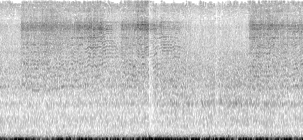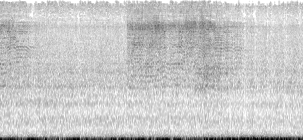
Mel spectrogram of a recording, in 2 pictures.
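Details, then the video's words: A fly struggling to survive after getting caught in a spider web in the corner of a workshop, in the morning sun. A steady low droning buzz continues throughout, with brief hissy bursts above it. "Überlebenskampf einer Fliege im Spinnennetz"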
